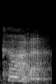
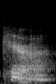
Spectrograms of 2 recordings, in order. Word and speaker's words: Cara: For example, I usually say me llamo Cara instead of Cara, because Cara is already a word in Spanish, so the pronunciation is more like the Spanish pronunciation.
